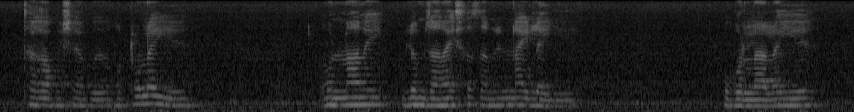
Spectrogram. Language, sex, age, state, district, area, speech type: Bodo, female, 45-60, Assam, Kokrajhar, rural, spontaneous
